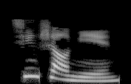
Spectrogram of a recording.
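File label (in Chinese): "青少年", Mandarin Chinese; hsk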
